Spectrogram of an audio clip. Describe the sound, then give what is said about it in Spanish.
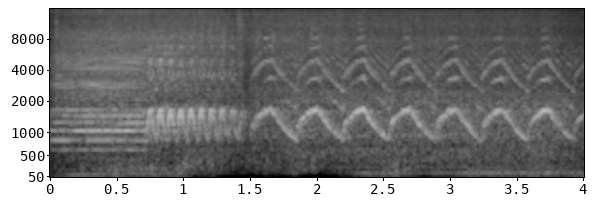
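An ambulance siren wails loudly as injured people are taken to hospitals, first in a rapid warble, then sweeping up and down in a steady repeating cycle, with the low rumble of traffic underneath. “Una migrante venezolana pedía gritos por su marido, que estaba detenido y salió en ambulancia.”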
